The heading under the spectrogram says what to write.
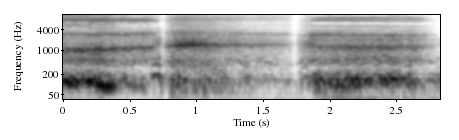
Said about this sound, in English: Are you behind a mask? Because I hear a lot of heavy breathing.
